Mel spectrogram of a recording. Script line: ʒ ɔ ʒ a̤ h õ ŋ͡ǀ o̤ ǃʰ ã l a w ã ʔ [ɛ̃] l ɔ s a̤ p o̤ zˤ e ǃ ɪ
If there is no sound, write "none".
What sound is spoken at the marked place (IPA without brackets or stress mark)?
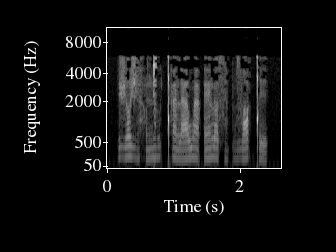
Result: ɛ̃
